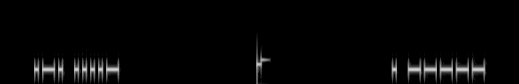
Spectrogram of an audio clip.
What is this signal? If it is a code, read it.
Morse code, heard as a keyed tone, about 30 wpm, 700 Hz. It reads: R4 E0
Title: Single-Letter Single-Number 30wpm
